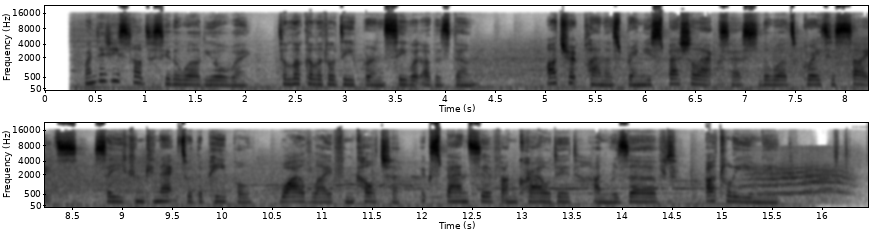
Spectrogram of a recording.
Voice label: Commercial Travel and Leisure

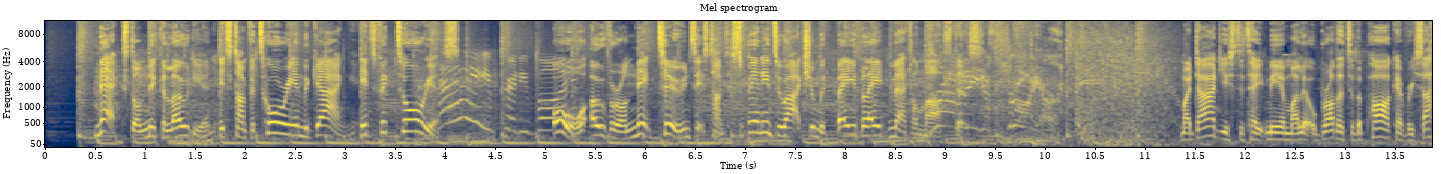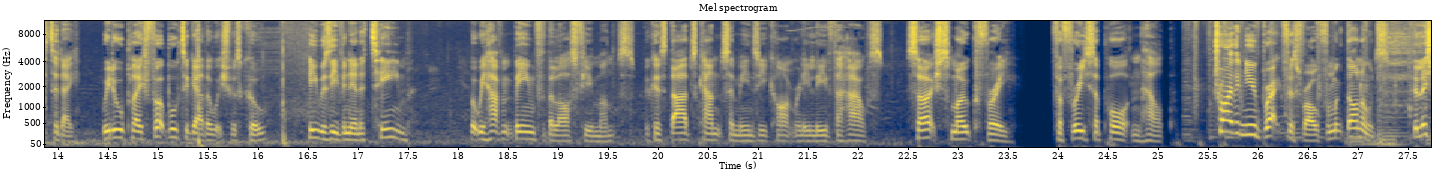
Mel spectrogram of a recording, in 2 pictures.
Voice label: Commercial

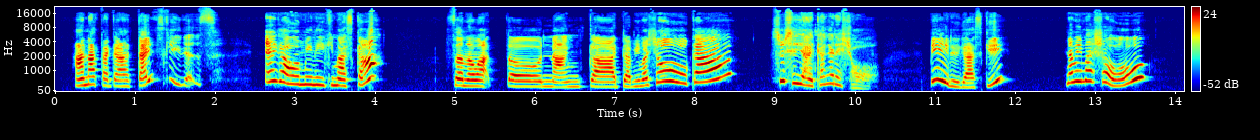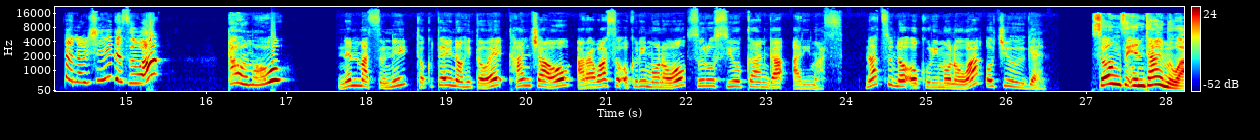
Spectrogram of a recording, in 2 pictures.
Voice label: JAPANESE corporate character compilation

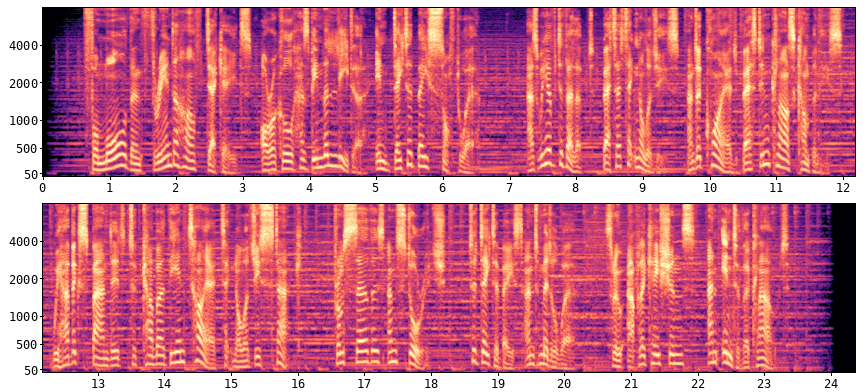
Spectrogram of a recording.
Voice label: Corporate

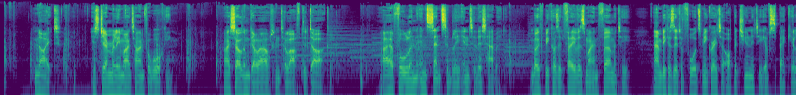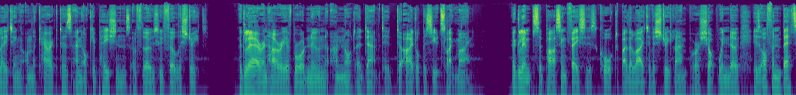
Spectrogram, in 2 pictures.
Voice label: Audiobook

